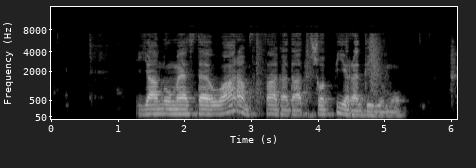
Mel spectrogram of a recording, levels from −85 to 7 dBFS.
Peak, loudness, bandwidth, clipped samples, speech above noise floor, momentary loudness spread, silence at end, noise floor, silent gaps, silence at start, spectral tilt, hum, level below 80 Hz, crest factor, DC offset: -8 dBFS; -25 LUFS; 7.6 kHz; under 0.1%; 45 dB; 12 LU; 0.05 s; -70 dBFS; none; 1.3 s; -5.5 dB/octave; none; -52 dBFS; 18 dB; under 0.1%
